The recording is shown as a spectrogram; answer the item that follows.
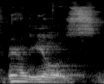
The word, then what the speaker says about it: Berlioz: french composer hector berlioz that's barely yours the z is pronounced he called it something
